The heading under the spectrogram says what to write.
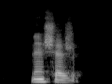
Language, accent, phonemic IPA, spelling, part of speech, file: French, France, /lɛ̃.ʃaʒ/, lynchage, noun, LL-Q150 (fra)-lynchage.wav
- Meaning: lynching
